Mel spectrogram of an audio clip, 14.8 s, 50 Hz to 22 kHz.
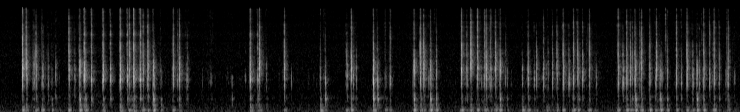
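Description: Fingertips type on a white 60% RK61 mechanical keyboard with plastic keycaps and lubed red switches. Bursts of quick, bright key clacks come in runs separated by short pauses. Each keystroke is crisp and dies away almost instantly.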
